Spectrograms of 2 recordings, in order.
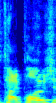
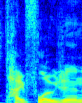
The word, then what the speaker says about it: Typhlosion: it's Typhlosion and not Typhlosion.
